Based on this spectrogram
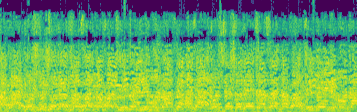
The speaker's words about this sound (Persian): و ایرانیانی که در قطر حضور دارند و همزمان با بازی تیم ایران شعارهای مرگ بر خامنه‌ای سر دادند.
